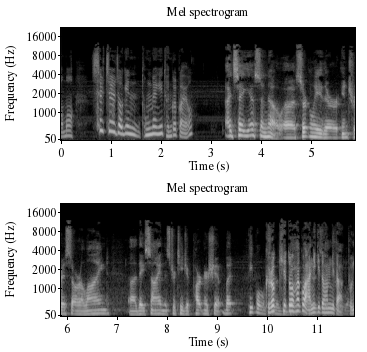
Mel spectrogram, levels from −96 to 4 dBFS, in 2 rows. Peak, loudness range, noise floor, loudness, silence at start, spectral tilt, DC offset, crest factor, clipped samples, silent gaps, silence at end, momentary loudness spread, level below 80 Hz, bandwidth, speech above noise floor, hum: -8 dBFS; 4 LU; -69 dBFS; -29 LUFS; 0 s; -5.5 dB/octave; under 0.1%; 20 dB; under 0.1%; none; 0 s; 11 LU; -66 dBFS; 12.5 kHz; 41 dB; none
